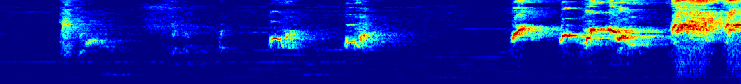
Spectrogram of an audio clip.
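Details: Lure sound of a red-whiskered bulbul, used for trapping and as a model for training: sparse short chirps at first, then a loud, rapid, harsh chattering outburst to the end; low hum in the background.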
